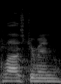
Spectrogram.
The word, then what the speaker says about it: Klosterman: It looks like Klosterman. There's no umlaut. There's not two O's. Right. And I don't really care that much, I guess. Yeah. I suppose it seems crazy to me to complain about the mispronunciation of your name when there's no logical reason to pronounce it any other way.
